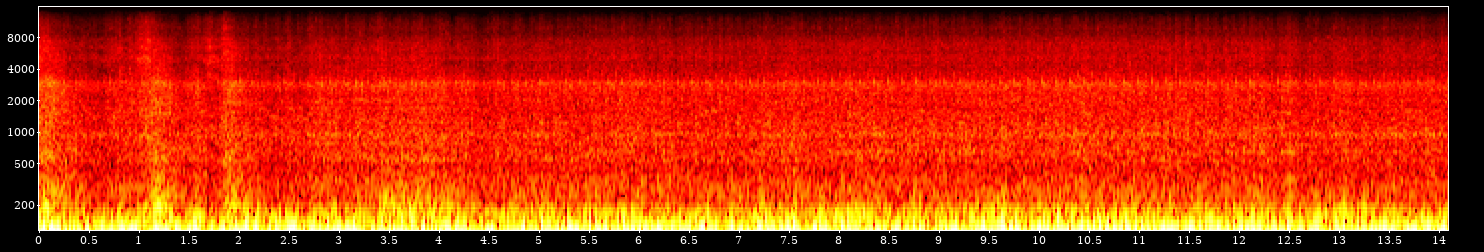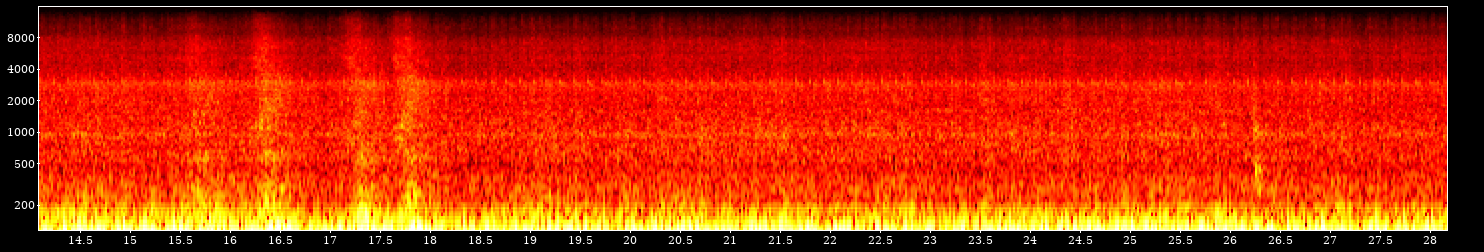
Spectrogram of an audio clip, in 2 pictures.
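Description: Freshly built 383 stroker small-block Chevy V8 idling steadily on its first run in the car. A few short clicks come about a second in and again around sixteen to eighteen seconds in.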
